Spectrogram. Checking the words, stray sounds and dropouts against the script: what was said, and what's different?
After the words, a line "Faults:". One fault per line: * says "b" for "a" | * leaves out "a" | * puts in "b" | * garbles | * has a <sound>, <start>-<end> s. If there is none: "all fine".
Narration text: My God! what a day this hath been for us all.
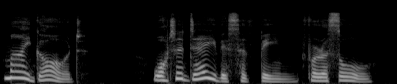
My God! what a day this hath been for us all.
Faults:
all fine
